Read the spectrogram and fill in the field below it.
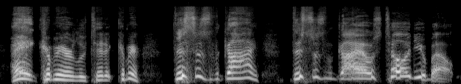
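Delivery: high, loud yell across a room; acted-out excited calling, full voice; excited shout. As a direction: holler for your lieutenant to come see. Sergeant calls his lieutenant over.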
